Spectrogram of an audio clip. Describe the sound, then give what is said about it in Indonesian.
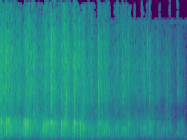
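Applause from an audience at a question-and-answer session on Islamic teaching: a dense, steady clatter of many clapping hands, even in loudness throughout and easing slightly at the end. “Oke, tepuk tangan untuk Abu Bakar.”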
